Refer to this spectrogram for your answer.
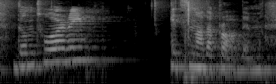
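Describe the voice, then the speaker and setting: A woman speaks in a fairly high voice with lively intonation. Audible room echo surrounds her words. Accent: Italian. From Italy. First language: Italian. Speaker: tarot content creator. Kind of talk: casual video review. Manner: halting, many fillers and self-corrections.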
